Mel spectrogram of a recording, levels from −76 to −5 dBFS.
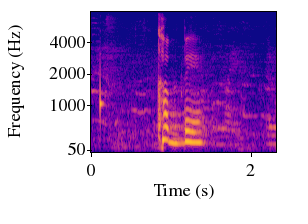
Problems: constant background noise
